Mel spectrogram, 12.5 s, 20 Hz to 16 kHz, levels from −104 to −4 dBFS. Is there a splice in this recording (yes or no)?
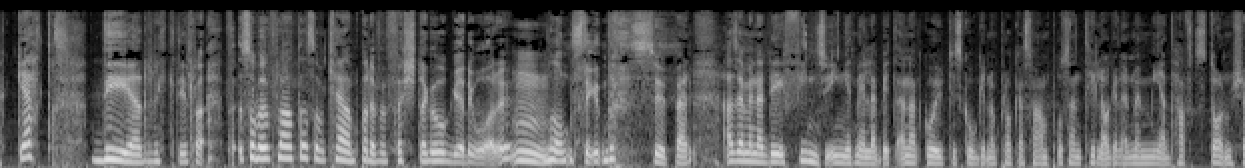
yes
